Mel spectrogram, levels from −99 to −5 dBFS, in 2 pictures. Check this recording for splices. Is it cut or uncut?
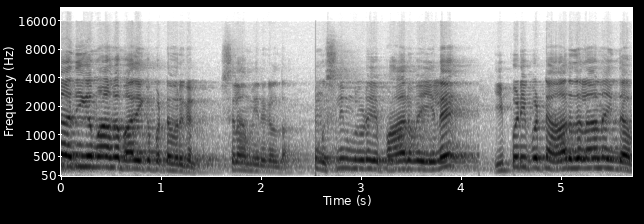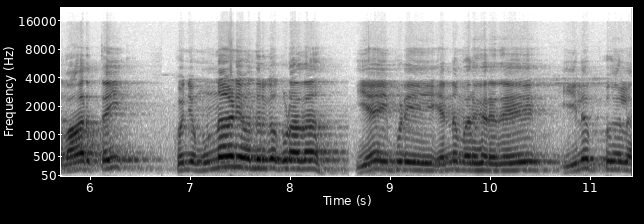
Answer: uncut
